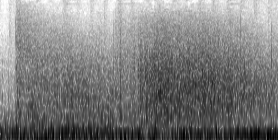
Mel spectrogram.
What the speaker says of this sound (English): A powerful flame envelops it, and the dynamic protection starts to detonate.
